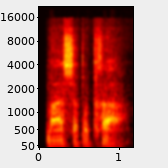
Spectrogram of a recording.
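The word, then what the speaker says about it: משפחה: Mashappa, right? Mashappa is how you say family in Hebrew.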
